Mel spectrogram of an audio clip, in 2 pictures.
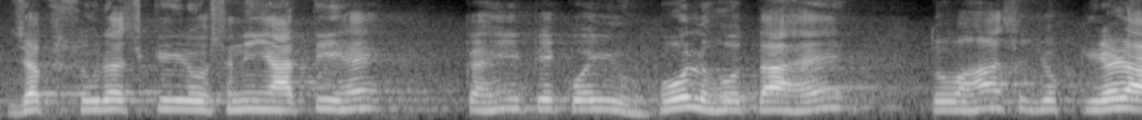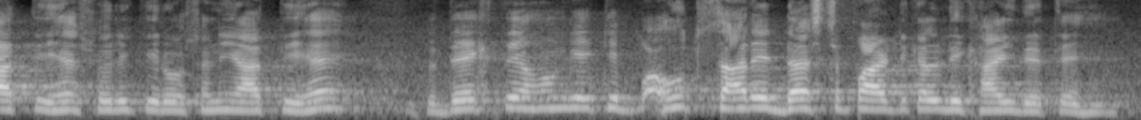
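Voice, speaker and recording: A man's voice: high voice, steady tone, measured pace. A man teaching a chemistry lesson, repeating terms and asking and answering his own questions. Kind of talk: classroom lecture. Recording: long reverb, faint background noise.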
